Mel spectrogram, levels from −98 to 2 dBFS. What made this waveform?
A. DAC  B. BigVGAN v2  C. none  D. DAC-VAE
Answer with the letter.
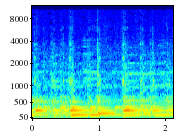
C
